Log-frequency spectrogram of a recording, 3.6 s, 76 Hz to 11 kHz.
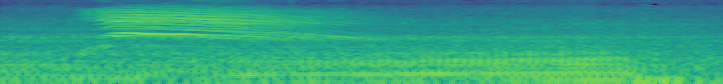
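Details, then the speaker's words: Yamaha NMAX warm engine idling smoothly and quietly with traction control off after fixing its ticking, at 3-4 bar; no ticking remains, with a brief chirp in the background. "so four bar na yan mainit na yung makina off lang natin yung traction yon y yan tahimik na aan so four Bar and then tahimik na yung makina niya"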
